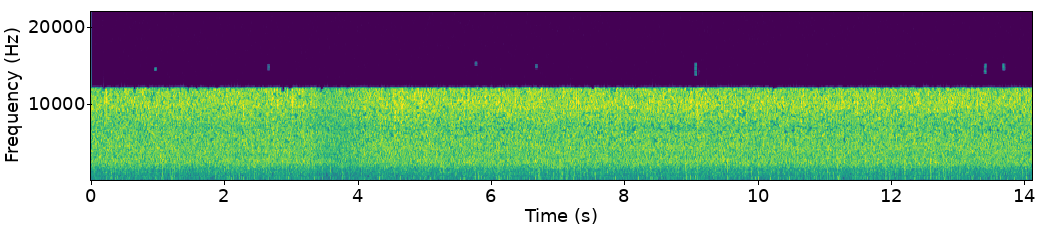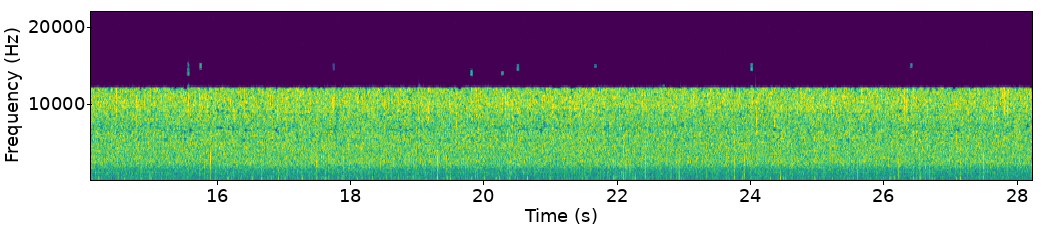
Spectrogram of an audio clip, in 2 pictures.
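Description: Steady rain falling onto a sheet of standing water and the leaves of a bush, a dense, even patter of drops that does not let up.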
